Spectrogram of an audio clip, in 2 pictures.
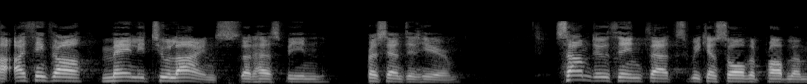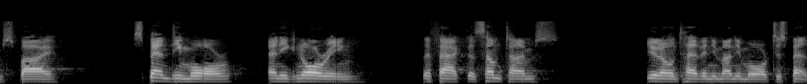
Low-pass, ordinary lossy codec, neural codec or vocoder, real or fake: none; none; none; real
